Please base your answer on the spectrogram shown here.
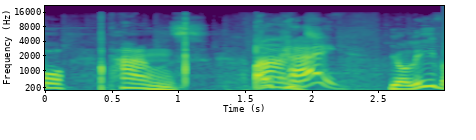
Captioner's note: clap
